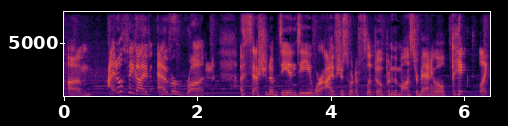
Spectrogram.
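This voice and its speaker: A woman in casual, opinionated discussion as a podcast guest, speaking emphatically and in halting, hedged phrases. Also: mid-range voice, music in the background. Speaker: podcast guest, game master.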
